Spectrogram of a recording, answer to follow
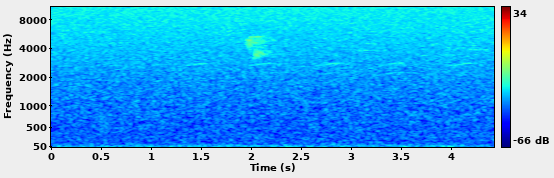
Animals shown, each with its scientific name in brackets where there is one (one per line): Red-breasted Nuthatch (Sitta canadensis)
Yellow-bellied Flycatcher (Empidonax flaviventris)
